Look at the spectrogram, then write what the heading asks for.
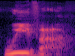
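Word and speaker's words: Caoimhe: to pronounce it I just asking how to pronounce this word yeah um so that's yes c a o i m h e weeva there you go okay let's call it there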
